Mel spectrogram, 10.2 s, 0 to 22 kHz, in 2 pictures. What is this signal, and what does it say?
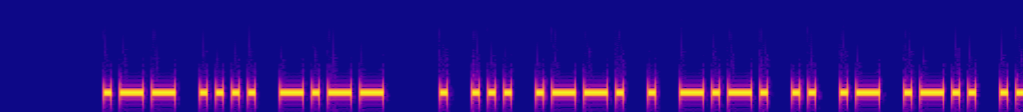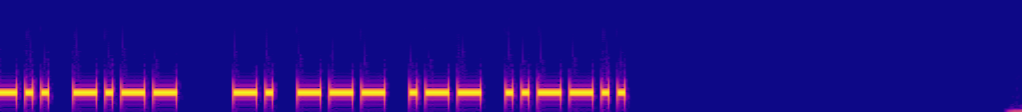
Morse code, heard as a keyed tone, about 32 wpm, 700 Hz. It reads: WHY ESPECIALLY NOW?
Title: Sentences from Top 1000 Words - Review Part 4 - 30wpm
